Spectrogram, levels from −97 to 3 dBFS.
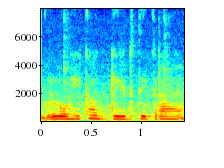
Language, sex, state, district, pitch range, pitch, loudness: Hindi, female, Bihar, Katihar, 180-190 Hz, 185 Hz, -14 LUFS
